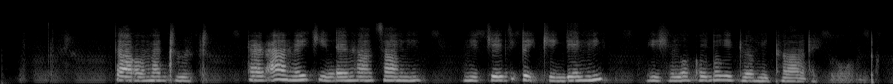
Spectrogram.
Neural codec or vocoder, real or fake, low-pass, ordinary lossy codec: codec, 16 kHz, 0.5 kbps, FreqCodec, smaller model; fake; 7.2 kHz; none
